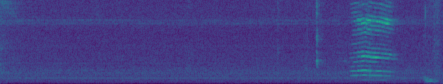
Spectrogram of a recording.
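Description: One short, high-pitched, meow-like call near the end, dipping slightly in pitch, after a small click, over a steady faint background hum.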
